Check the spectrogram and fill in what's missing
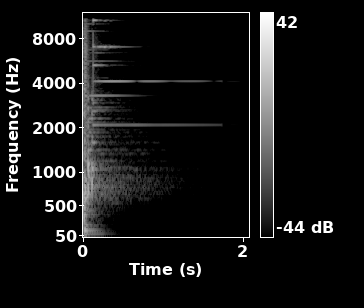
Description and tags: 1UP video game
I made this sound to use in a video game whenever the player completes a quest, gets a new item, gets a 1UP, etc.
1up, coin, game, game-sound, new-item, platformer, rpg, video-game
